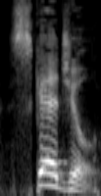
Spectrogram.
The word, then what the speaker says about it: schedule: If you're speaking to an American or a Canadian like me, schedule, getting that ke sound, will serve you well.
